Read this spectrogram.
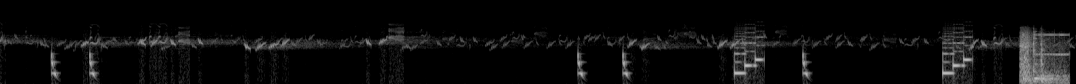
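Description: Short electronic menu beeps sound several times.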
